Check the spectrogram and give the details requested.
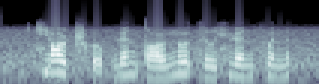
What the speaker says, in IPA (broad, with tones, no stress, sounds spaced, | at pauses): t͡ɕ j ɑ˥˩ ʊ̯ ʈ͡ʂʰ ɤ̰˨˩ p ɥ ɛ˥˩ n t̪ ɑ˧˥ ʊ̯ n̪ ɤ˥˩ t͡s ɹ̩˧˥ ɕ ɥ ɛ˧˥ n f ə˧˥ n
